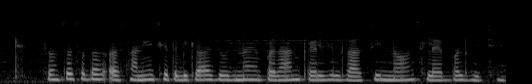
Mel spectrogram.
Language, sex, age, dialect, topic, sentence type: Magahi, female, 31-35, Western, banking, statement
